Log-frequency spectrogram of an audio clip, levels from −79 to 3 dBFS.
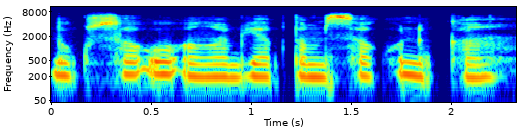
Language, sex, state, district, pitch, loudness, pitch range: Garo, female, Meghalaya, North Garo Hills, 205 Hz, -18 LUFS, 195-220 Hz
